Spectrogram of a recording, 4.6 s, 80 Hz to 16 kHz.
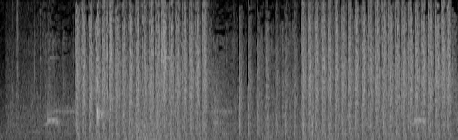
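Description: Rapid automatic gunfire rattles in Fallout 4 combat against robots, a loud sustained burst of shots that starts after a brief quieter moment and continues steadily to the end.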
